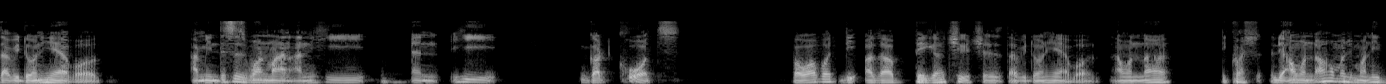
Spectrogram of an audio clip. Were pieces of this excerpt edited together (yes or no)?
yes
